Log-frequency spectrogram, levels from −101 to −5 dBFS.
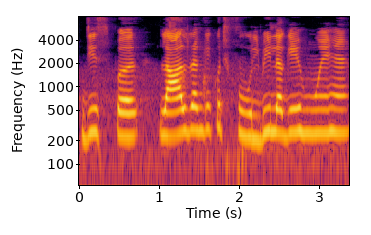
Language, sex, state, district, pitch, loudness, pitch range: Hindi, female, Punjab, Pathankot, 255 Hz, -18 LUFS, 235-260 Hz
